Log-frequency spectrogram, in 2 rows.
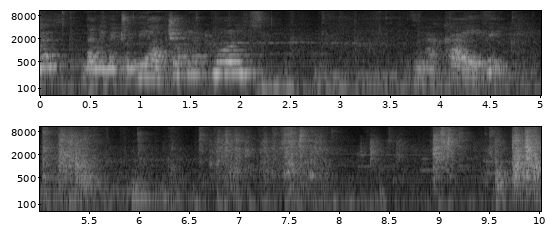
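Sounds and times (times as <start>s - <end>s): low steady hum: 0.0s - 9.9s.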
